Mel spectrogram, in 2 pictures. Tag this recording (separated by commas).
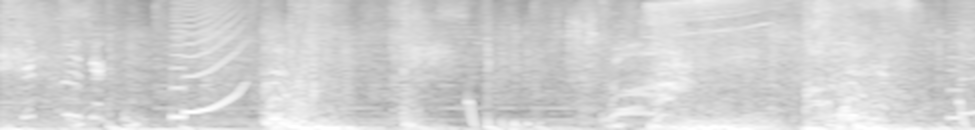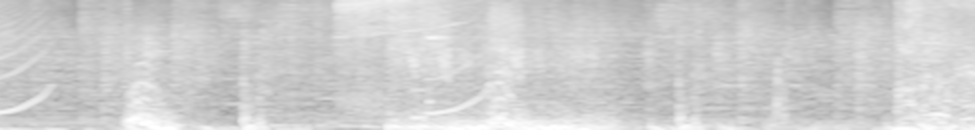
Whack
